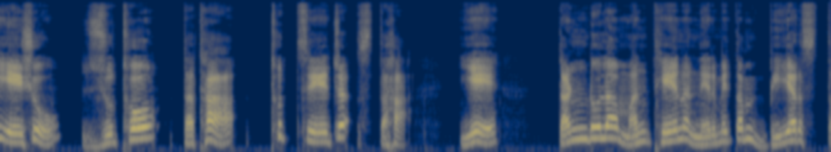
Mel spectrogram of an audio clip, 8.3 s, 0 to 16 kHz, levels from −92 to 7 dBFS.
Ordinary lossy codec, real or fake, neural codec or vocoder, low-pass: AAC, 48 kbps; real; none; 14.4 kHz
